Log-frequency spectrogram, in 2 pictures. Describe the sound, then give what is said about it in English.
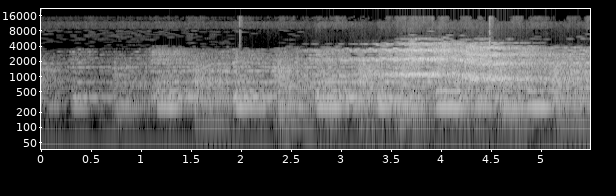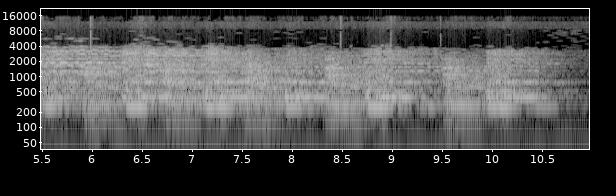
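A bus engine, on a ride to the old Brompton Road, labours loudly and continuously, its rough drone rising and falling as the gears grind through changes, with no voices over it. “I took a bus to the old Brompton Road, and then I wished I hadn't.”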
